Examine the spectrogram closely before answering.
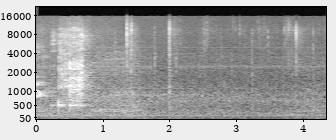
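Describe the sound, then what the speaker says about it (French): A spoon spreads and smooths chocolate ganache over a no-bake chocolate and walnut cake, giving a brief scraping rub near the start, then faint scattered clicks and light taps against a quiet background. "je vais répartir dessus la ganache au chocolat"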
